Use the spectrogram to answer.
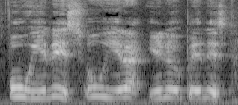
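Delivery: high-pitched mocking voice; mock mongrel teasing. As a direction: put on a high, teasing list of origins. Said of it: "made it sound like I was a proper mongrel".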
